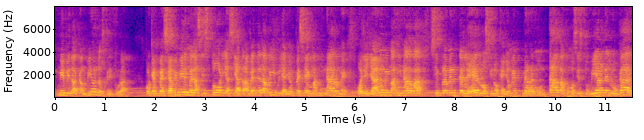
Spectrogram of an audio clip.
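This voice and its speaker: High-voiced male preacher in an echoey church. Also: recorded from a distance. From Puerto Rico and Colombia. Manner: candid, storytelling, humorous. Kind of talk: sermon.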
